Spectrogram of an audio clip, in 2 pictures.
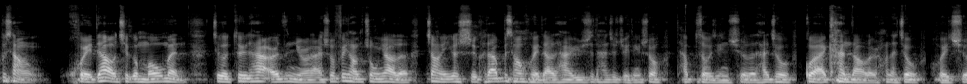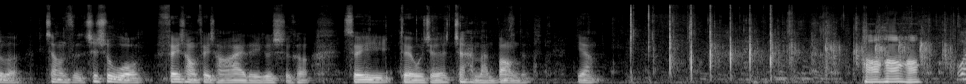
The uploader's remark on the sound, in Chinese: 我们第二次的线下录制活动。我们80多人 在上海一起刷了《熊家餐馆》2 ，一起碰杯、倒数、跨年，还有after party。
